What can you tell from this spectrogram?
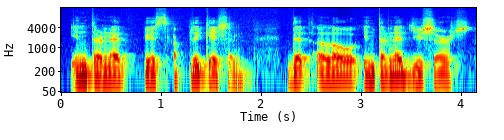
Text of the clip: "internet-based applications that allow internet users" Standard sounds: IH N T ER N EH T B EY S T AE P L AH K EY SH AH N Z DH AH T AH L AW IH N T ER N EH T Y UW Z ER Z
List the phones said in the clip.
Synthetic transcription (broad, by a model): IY N T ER N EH T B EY S AA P L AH K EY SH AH N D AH T AH L AW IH N T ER N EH T Y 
